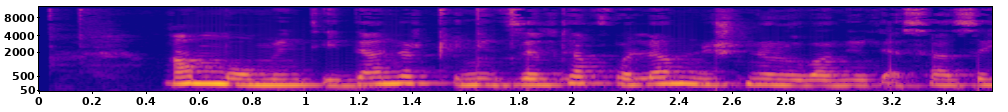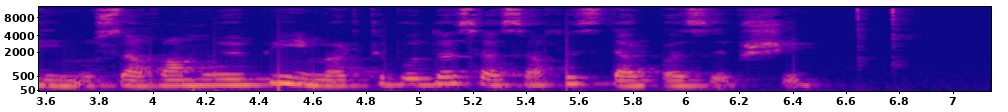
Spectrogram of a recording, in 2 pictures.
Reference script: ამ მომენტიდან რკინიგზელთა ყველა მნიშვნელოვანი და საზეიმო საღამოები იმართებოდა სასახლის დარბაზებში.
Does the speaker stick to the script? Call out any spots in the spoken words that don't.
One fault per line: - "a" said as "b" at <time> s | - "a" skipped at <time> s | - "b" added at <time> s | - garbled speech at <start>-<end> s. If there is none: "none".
none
